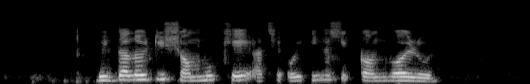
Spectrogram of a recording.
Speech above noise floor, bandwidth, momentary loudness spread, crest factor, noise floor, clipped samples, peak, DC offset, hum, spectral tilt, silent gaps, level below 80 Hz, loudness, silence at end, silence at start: 55 dB; 7.6 kHz; 13 LU; 18 dB; -74 dBFS; under 0.1%; -4 dBFS; under 0.1%; none; -7 dB/octave; none; -60 dBFS; -20 LUFS; 0.95 s; 0.95 s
